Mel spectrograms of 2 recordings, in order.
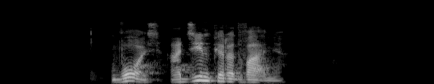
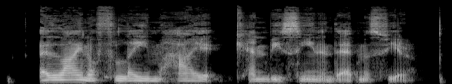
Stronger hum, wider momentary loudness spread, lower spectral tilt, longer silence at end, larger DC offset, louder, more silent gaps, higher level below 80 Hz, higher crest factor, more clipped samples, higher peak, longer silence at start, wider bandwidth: neither; first, 14 LU vs 8 LU; first, -6 dB/octave vs -3 dB/octave; first, 1.5 s vs 0.1 s; neither; second, -24 LUFS vs -20 LUFS; neither; second, -66 dBFS vs -58 dBFS; about the same, 22 dB vs 20 dB; neither; second, -6 dBFS vs 0 dBFS; first, 1.1 s vs 0.4 s; second, 7.8 kHz vs 16.5 kHz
